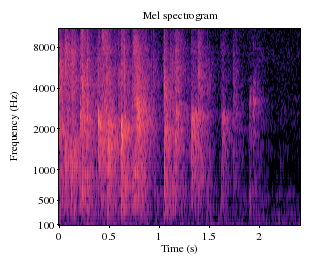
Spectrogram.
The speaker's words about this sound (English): It's nice to get applauded for trying to pick up a stranger on the street. I don't think that's ever happened to me before.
